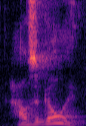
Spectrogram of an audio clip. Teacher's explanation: Bajando de entonación al final.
